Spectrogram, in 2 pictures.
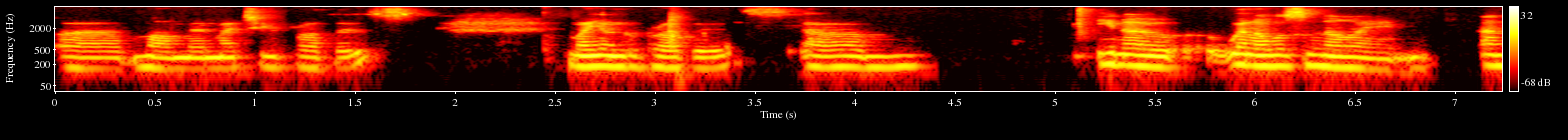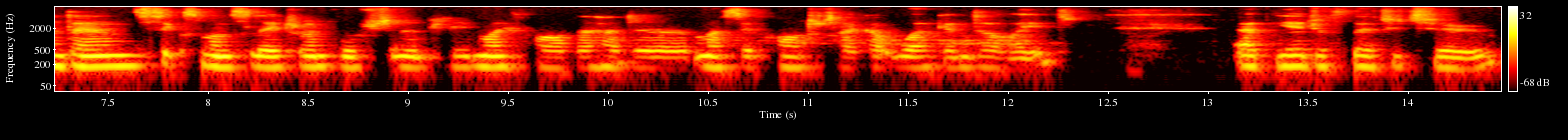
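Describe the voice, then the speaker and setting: A middle-aged woman from Tanzania speaks earnestly and reflectively, circling back with "you know" as she recounts her past. Her pitch stays level and even. The call audio sounds dull and lo-fi. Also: normal speed. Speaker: psychotherapist guest. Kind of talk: podcast interview storytelling.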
